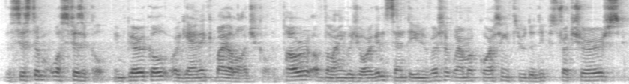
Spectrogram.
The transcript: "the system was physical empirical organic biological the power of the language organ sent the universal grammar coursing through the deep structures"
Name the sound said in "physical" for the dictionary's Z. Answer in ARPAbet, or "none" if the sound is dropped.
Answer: Z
